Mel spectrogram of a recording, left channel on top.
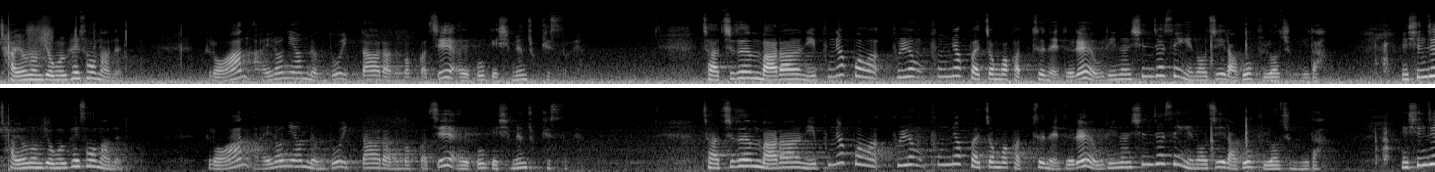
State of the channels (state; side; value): noise; left; rumble, 3 dB below the sound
